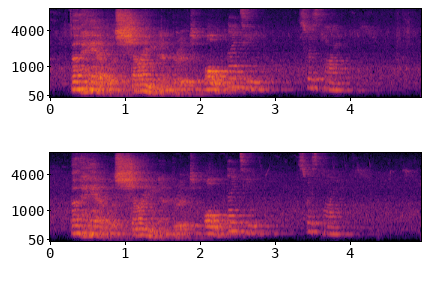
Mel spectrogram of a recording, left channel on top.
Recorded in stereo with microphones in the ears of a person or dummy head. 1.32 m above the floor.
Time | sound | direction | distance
0.3 | a man speaking | 30° right (ahead or behind) | 1.9 m
2.4 | a woman speaking | 65° right (ahead or behind) | 0.8 m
